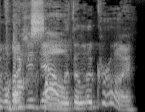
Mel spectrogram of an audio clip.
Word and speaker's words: La Croix: Is that how you say it? – La Croix. Yeah. – La Croix. – La Croix. No, it's La Croix. Like a croissant.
